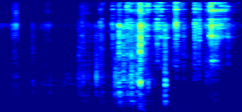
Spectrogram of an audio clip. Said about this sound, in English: If I get my keys.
